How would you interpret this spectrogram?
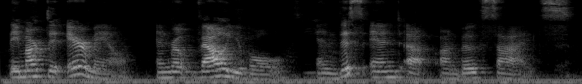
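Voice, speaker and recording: A woman's voice: fairly low pitch, takes it slowly. A woman schoolteacher reading a children's story expressively and explaining things to young pupils as she goes. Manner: expressive, teacherly, explains words. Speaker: second grade teacher. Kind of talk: read-aloud of a children's story with asides to pupils. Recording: roomy echo, distant mic, faint noise.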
